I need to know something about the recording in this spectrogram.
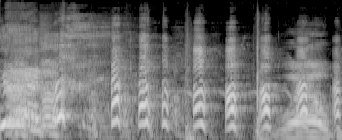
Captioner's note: laughter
